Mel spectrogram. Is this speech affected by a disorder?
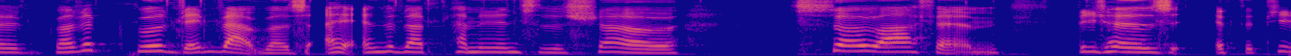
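Yes: oral cancer, partial glossectomy.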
